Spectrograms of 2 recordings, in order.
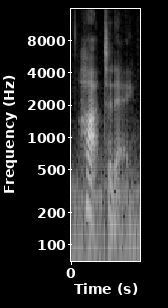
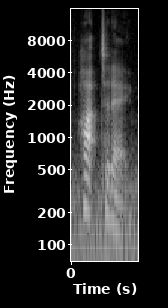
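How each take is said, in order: No difference in how they are said.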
